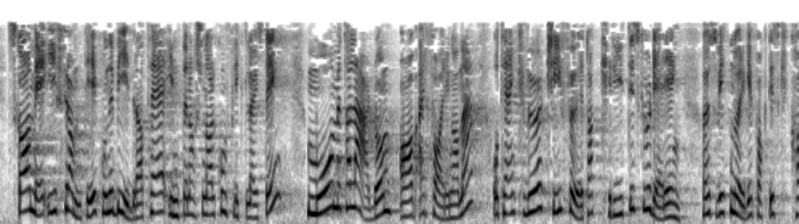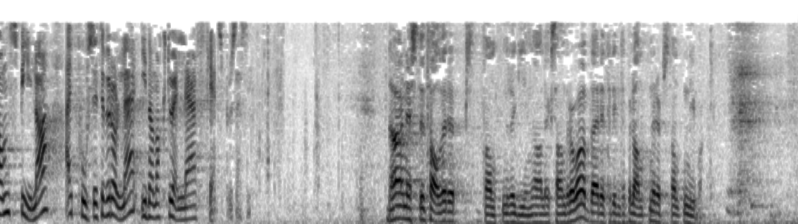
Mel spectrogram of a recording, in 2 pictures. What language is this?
Norwegian Nynorsk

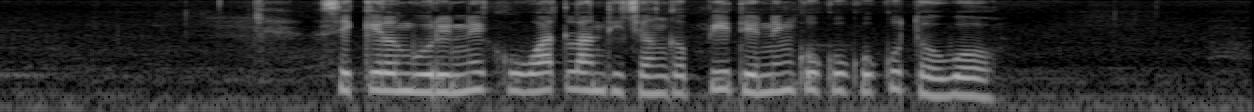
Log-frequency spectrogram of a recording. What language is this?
Javanese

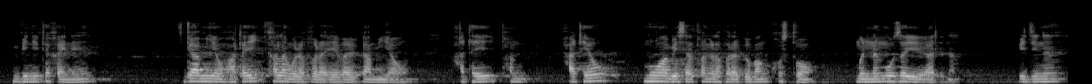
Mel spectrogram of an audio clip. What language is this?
Bodo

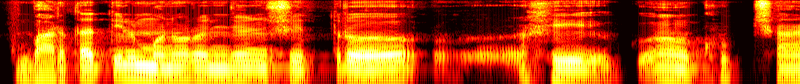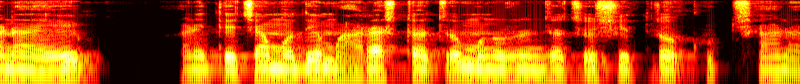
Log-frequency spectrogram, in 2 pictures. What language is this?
Marathi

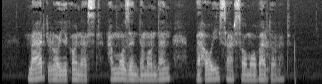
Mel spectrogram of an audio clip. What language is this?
Persian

